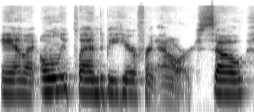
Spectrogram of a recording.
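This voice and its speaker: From a room in her home, a middle-aged woman hoarse with a chest cold leads a nature sketching lesson over live stream. She speaks at medium pitch and a moderate pace, a little mellow, rambling with plenty of ums and uhs.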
